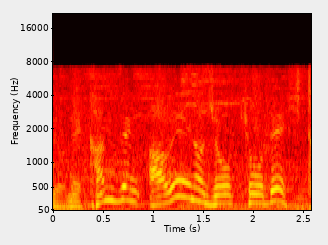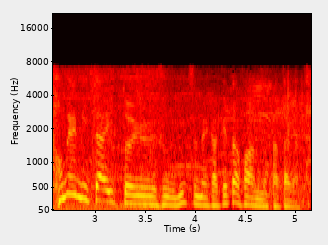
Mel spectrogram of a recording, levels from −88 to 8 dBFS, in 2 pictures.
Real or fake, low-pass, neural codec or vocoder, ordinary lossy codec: real; 7.2 kHz; none; none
